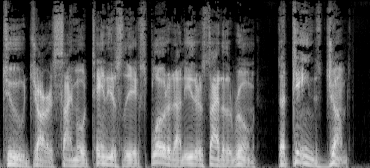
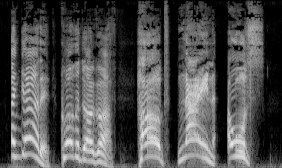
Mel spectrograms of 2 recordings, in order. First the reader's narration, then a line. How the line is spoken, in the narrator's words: the old man shouted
